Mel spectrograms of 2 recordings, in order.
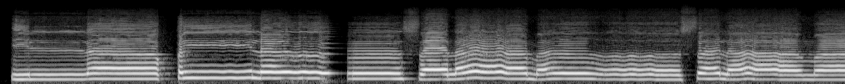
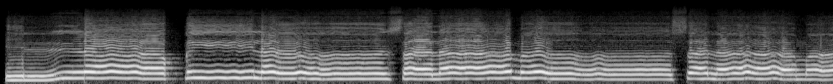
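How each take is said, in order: Both takes have the same delivery.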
